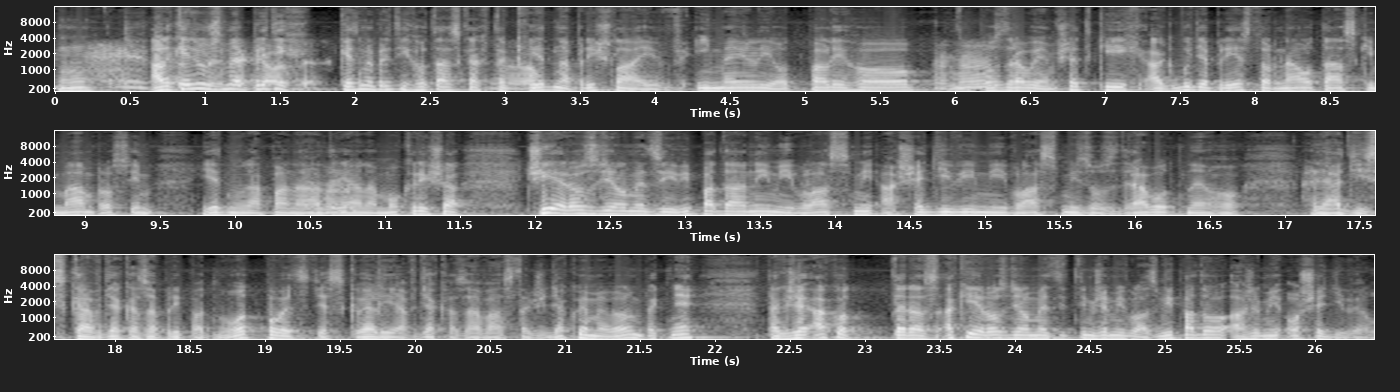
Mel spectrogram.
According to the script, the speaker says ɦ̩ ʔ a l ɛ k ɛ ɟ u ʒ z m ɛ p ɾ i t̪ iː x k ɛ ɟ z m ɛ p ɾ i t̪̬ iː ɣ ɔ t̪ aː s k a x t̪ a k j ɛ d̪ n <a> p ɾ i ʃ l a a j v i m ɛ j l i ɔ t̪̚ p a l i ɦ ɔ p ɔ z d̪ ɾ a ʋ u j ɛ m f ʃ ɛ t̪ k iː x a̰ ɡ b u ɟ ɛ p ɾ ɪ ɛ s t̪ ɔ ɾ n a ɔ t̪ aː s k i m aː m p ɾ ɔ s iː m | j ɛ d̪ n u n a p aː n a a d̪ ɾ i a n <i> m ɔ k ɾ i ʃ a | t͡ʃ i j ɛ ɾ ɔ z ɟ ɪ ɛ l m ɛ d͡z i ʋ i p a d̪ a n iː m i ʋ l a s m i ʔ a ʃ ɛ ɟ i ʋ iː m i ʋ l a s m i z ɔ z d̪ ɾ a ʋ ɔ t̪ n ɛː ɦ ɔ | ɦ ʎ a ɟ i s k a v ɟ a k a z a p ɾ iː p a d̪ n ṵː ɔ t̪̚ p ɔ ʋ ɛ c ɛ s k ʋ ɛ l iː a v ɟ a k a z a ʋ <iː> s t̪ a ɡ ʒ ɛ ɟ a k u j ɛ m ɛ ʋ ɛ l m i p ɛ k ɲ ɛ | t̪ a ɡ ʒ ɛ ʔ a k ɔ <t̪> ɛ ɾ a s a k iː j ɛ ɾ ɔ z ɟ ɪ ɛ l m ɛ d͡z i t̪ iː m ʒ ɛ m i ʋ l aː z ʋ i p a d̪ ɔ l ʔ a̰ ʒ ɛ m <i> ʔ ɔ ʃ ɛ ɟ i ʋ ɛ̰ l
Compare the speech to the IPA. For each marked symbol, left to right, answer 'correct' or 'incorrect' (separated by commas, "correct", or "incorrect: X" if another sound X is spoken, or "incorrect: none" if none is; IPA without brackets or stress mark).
correct, incorrect: a, incorrect: aː, correct, correct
